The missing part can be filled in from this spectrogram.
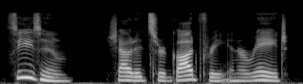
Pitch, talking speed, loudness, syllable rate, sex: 190 Hz, 160 wpm, -18 LUFS, 4.3 syllables/s, female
